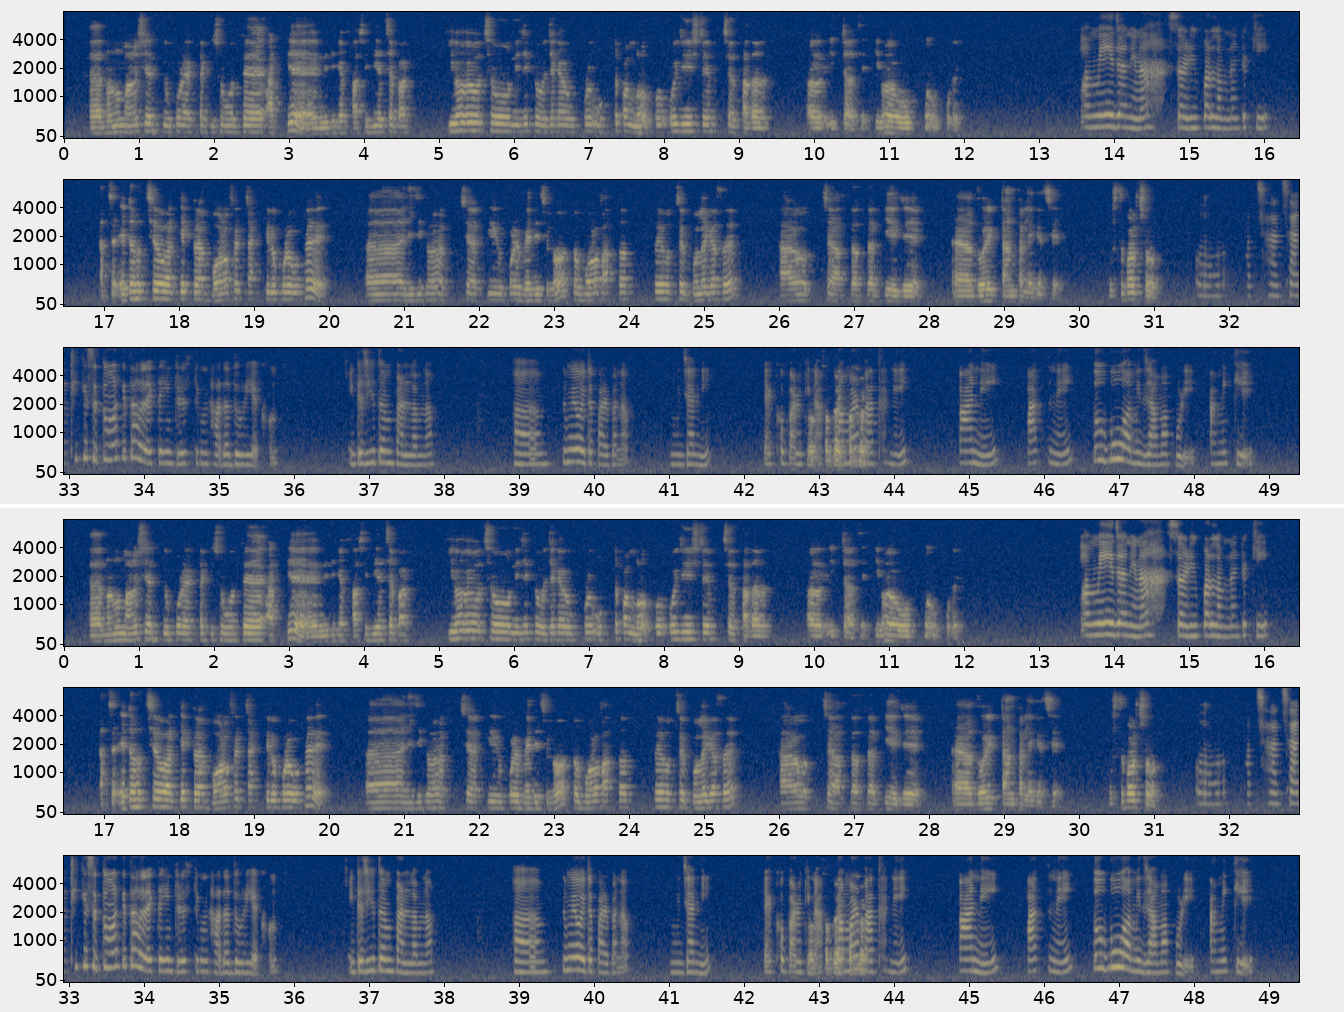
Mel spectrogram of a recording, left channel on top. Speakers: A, in the centre; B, on the right.
A: নর্মাল মানুষই আর কি উপরে একটা কিছুর মধ্যে আটকে নিজেকে ফাঁসি দিয়েছে বাট কিভাবে হচ্ছে ও নিজেকে ওই জায়গায় উপরে উঠতে পারলো ও- ওই জিনিসটাই হচ্ছে ধাঁধার আর ইটা আছে কিভাবে ও উঠলো উপরে
B: আমি জানি না সরি পারলাম না এটা কি
A: আচ্ছা এটা হচ্ছে ও আর কি একটা বরফের চাকতির উপরে উঠে আহ নিজেকে হচ্ছে আর কি উপরে বেঁধেছিল তো বরফ আস্তে আস্তে হচ্ছে গলে গেছে আর হচ্ছে আস্তে আস্তে আর কি এই যে আহ, দড়ির টানটা লেগেছে বুঝতে পারছো
B: ও আচ্ছা আচ্ছা ঠিক আছে তোমাকে তাহলে একটা ইন্টারেস্টিং ধাঁধা ধরি এখন এটা যেহেতু আমি পারলাম না আহ তুমিও এটা পারবে না আমি জানি দেখো পারো কিনা
A: আচ্ছা দেখা
B: আমার
A: যাক
B: মাথা নেই পা নেই হাত নেই তবুও আমি জামা পরি আমি কে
